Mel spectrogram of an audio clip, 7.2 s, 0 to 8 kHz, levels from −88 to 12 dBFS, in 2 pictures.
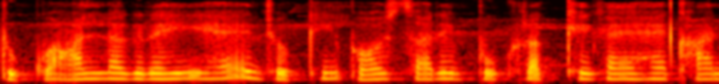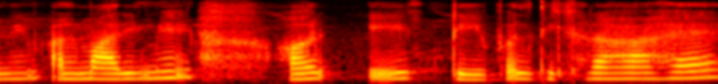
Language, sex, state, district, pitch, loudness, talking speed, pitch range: Hindi, female, Uttar Pradesh, Jalaun, 200 Hz, -23 LUFS, 175 wpm, 195-210 Hz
